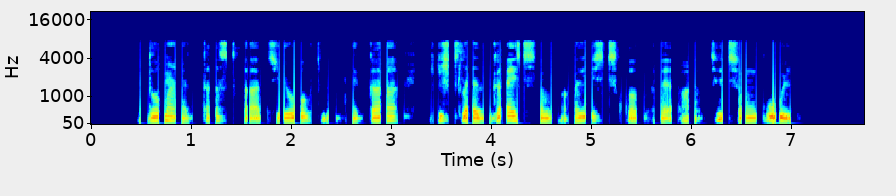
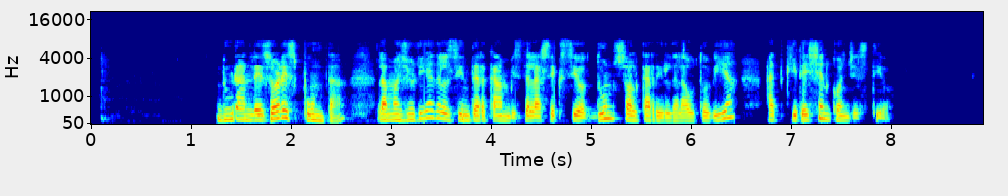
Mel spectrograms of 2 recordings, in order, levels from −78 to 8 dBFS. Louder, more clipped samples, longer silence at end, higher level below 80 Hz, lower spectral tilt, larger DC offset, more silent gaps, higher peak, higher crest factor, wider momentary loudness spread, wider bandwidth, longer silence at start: second, -24 LUFS vs -19 LUFS; neither; second, 0.75 s vs 0.95 s; first, -52 dBFS vs -60 dBFS; about the same, -5.5 dB/octave vs -6 dB/octave; neither; first, 2.57-2.61 s, 3.26-3.38 s, 3.59-3.63 s vs none; second, -6 dBFS vs -2 dBFS; about the same, 18 dB vs 18 dB; about the same, 10 LU vs 12 LU; about the same, 7.8 kHz vs 8.2 kHz; second, 0.55 s vs 1.25 s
